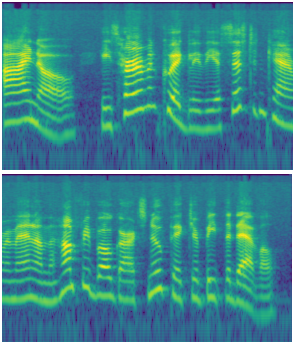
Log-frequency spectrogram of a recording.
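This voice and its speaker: A woman playing a quick-witted, wisecracking sidekick in 1950s radio comedy, with a dry, matter-of-fact delivery. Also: medium pitch, very animated, pushed and bright. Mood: wry. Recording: old radio recording, slight noise.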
